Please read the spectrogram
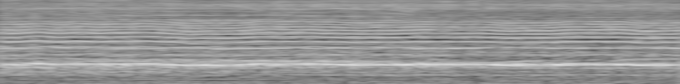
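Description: Music: one long, high note, held with a slight waver, over a backing track; it sounds like a singer sustaining a note.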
